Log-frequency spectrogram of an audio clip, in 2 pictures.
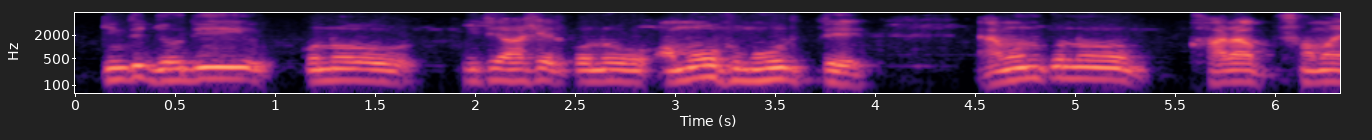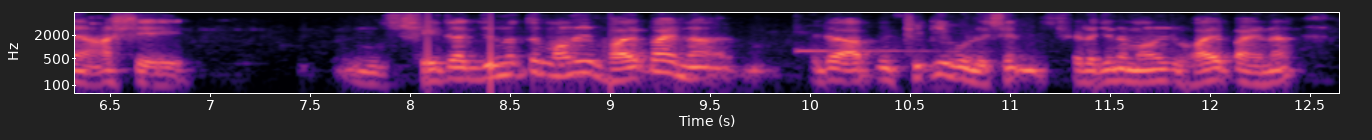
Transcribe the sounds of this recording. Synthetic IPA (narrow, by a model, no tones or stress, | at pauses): kint̪ud͡ʑod̪ikono | it̪ʰiɦaʃeɾkonoɔmobʱmuɦuɾt̪e | ɛ̰monkono | kʰaɾabʃɔmɔeaʃe | ʃeʈaɾd͡ʑonːot̪omanuʃbʱɔepaenaeʈaapniʈʰikibolet͡ɕʰenʃeʈad͡ʑonːomanuʃbʱɔepaena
